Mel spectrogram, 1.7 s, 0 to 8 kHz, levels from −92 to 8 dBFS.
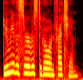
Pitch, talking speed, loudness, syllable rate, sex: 230 Hz, 325 wpm, -16 LUFS, 7.1 syllables/s, female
